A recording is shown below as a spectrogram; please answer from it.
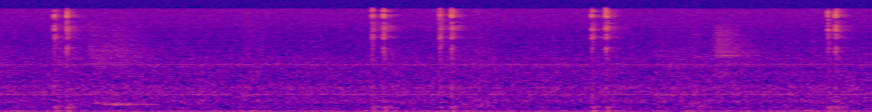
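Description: Faint computer mouse button clicks, four of them spaced a second or so apart, over near-silent room tone.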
